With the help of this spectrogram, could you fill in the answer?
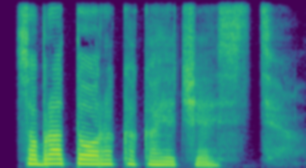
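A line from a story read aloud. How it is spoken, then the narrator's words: Languid sarcastic drawl. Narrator (Russian): с томным сарказмом протянул Лорент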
